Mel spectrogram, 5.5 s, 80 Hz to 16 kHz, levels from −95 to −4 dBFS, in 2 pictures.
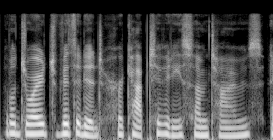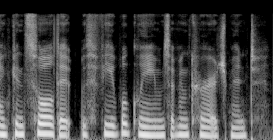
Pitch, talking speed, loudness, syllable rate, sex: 185 Hz, 155 wpm, -20 LUFS, 6.0 syllables/s, female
